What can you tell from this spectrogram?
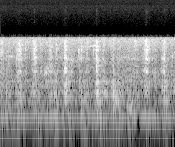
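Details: Henry, a dog, pants rapidly while being talked to and given commands at home, a quick rhythmic run of breathy huffs, about two per second, with faint room noise.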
